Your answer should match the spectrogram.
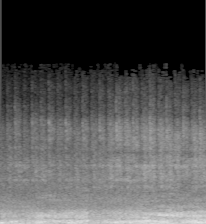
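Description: Steady rumbling background noise, with no distinct events.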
